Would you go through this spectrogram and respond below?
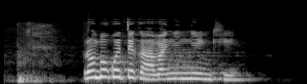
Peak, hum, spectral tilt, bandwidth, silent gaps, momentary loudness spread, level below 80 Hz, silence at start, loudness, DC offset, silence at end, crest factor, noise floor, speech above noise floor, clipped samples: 0 dBFS; none; -5 dB/octave; 9 kHz; none; 15 LU; -62 dBFS; 0.15 s; -14 LUFS; under 0.1%; 0.6 s; 16 dB; -57 dBFS; 43 dB; under 0.1%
